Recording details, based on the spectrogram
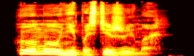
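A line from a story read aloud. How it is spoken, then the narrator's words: Sigh. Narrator (Russian): вздохнул Усама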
